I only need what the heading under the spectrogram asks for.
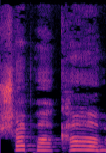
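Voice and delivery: mock whispering. Speaker retells what a woman whispered to her, retelling a whisper. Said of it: "And then she's like whispering".

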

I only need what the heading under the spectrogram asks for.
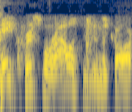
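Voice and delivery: plain

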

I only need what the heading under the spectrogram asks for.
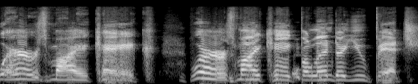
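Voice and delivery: put-on very loud, shrill, demanding old man bellow. Imitating a rich old man in the story yelling at Belinda: imitating an old man yelling. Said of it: "he's just constantly yelling".

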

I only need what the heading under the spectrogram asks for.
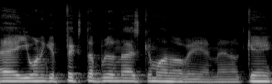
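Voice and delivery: put-on, imitated Jamaican accent. Greeting another man as brother, in a put-on Jamaican accent. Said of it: "I can't go much longer with the Jamaican accent".

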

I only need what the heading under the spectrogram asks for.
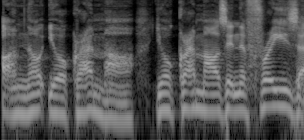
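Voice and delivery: put-on scary voice. Retelling what grandma would say coming out of the pantry, in a put-on scary voice. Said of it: "say in a really scary voice".

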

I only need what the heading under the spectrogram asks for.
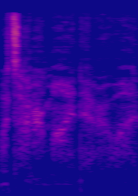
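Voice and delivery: hushed, soft, breathy whisper, barely voiced. Starting a whisper segment and asking everyone what's on their mind: whispering. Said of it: "Time for a wine and a whisper".

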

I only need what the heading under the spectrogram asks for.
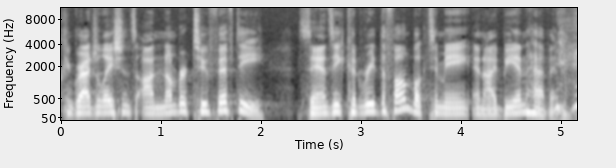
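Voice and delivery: ordinary talk

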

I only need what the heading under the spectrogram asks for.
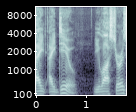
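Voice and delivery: ordinary delivery

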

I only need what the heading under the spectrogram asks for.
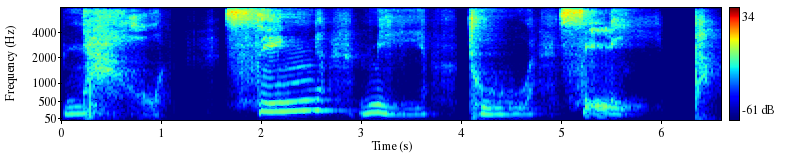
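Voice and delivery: whole line pushed out as a hiss. Narrator reads Mama Draga's command to Angelina, hissing. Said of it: "bared her teeth and she hissed".

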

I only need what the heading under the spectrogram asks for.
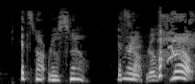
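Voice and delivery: offhand throwaway aside, as if off mic. Retelling what Mary said off mic at the reunion: imitating Mary talking quietly. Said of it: "she talks, like, so quiet".

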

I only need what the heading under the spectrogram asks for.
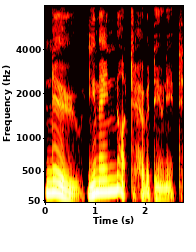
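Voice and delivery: read-aloud storybook panda character voice. Describing a kid's book, reading a line in the Mr. Panda voice. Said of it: "this is my voice for Mr. Panda".

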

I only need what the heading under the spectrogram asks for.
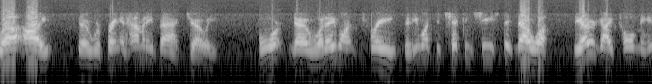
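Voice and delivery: put-on Philly accent. Telling of a waitress and staff sorting out an order, imitating a real philly accent. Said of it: "and real Philly".

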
